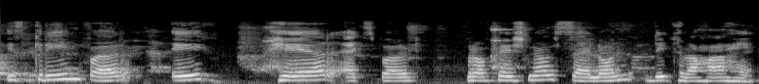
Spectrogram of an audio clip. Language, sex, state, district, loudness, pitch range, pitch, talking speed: Hindi, male, Chhattisgarh, Raipur, -14 LUFS, 170-210 Hz, 190 Hz, 80 wpm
